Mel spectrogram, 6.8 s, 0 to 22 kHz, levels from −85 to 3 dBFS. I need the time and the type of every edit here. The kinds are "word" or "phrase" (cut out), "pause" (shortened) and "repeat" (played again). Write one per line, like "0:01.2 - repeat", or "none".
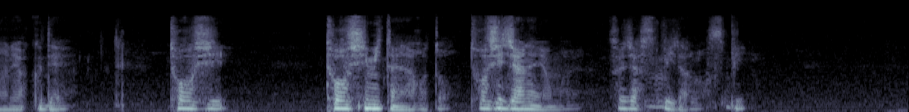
0:03.5 - pause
